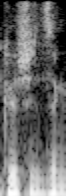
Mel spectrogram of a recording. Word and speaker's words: Christensen: Christensen.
